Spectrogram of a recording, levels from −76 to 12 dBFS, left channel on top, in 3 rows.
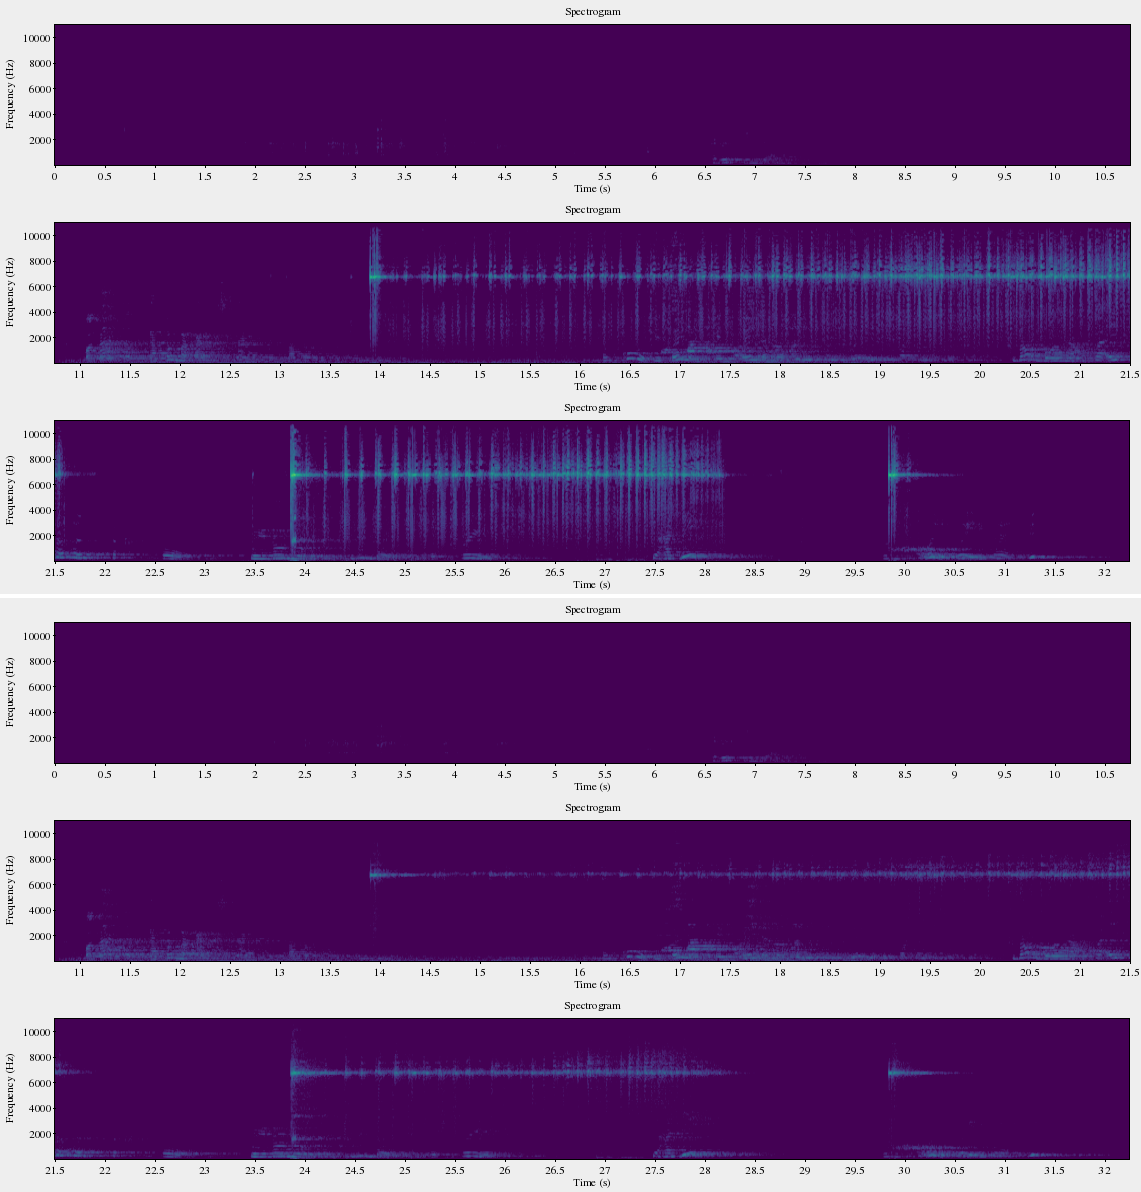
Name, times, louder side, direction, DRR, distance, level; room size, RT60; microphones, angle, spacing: voice 1, 2.1-3.5 3.8-4.9 16.8-20.1 29.8-30.5, left 1 dB, 30° left, -3 dB, 2.6 m, -60 dB
voice 2, 6.5-7.2 11.0-14.2 20.3-21.3 23.4-25.2 26.9-27.1 29.8-30.0, equal, 10° left, -3 dB, 1.5 m, -57 dB
sound 1, 10.8-18.9, right 1 dB, 75° right, 1.7 m, -67 dB
sound 2, 13.9-21.6 23.5-23.6 23.9-28.2 29.8-30.1, left 17 dB, 85° left, 0.3 m, -37 dB
voice 3, 16.2-18.1 21.2-21.8 22.6-22.8 25.6-25.9 27.4-27.9 30.2-31.3, left 2 dB, 60° left, 3 dB, 0.8 m, -54 dB
15.5 x 15.0 x 4.1 m, 2.2 s
head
